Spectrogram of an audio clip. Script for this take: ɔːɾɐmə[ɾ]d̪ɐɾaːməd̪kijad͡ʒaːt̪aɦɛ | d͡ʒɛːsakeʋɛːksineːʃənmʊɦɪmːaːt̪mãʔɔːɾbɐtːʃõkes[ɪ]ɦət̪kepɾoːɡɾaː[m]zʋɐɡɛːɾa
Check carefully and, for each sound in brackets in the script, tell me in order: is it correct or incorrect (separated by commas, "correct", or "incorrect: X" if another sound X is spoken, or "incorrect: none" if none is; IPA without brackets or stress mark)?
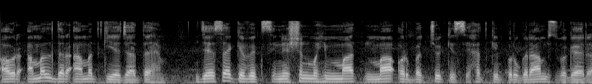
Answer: incorrect: l, correct, correct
